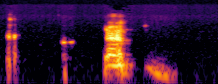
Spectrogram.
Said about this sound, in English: Sorry for the cough.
